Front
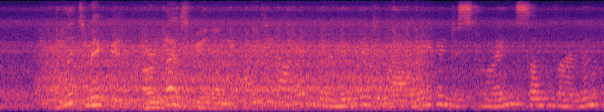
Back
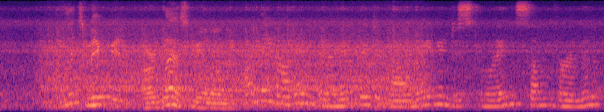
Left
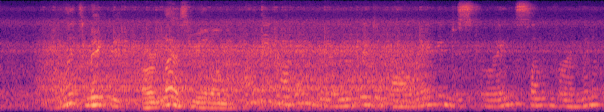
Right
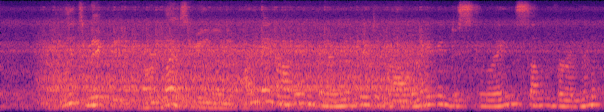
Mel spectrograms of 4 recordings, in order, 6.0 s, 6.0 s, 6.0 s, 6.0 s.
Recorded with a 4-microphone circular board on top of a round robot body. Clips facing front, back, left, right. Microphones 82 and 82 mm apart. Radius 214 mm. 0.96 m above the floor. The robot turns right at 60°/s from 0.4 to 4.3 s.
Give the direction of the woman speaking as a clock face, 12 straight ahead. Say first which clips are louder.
Back 1 dB, right 1 dB; 6 o'clock.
